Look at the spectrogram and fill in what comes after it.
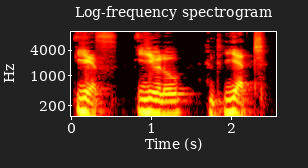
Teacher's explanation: the middle of the tongue rises up to the hard palate. Hard palate হচ্ছে আপনার যে শক্ত যে তালুর অংশটা, সেখানে হচ্ছে আপনার এটা সেই দিকে আপনার রাইজ করবে। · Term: palatal sound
